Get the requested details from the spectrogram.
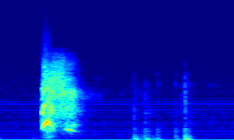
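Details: One loud, explosive adult sneeze followed by softer breaths and sniffs, during a lingering cold.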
